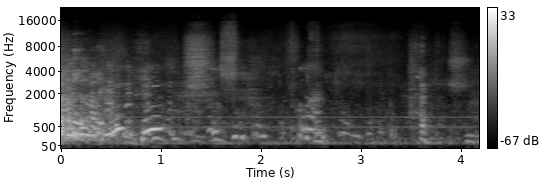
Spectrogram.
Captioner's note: laughter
